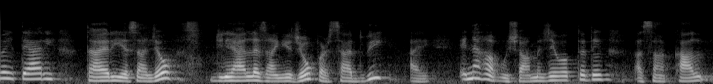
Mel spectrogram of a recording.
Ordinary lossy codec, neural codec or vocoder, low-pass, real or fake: none; codec, 16 kHz, 1 kbps, X-Codec, WavLM features, trained on Multilingual LibriSpeech; none; fake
